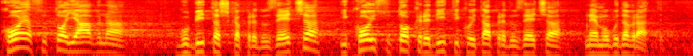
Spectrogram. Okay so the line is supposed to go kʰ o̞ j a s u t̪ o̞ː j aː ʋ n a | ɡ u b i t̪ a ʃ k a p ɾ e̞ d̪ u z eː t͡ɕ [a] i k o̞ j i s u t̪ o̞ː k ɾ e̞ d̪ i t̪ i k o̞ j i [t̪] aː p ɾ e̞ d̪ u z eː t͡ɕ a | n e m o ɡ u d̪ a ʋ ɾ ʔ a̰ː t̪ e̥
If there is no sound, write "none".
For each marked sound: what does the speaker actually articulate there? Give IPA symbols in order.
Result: a, t̪

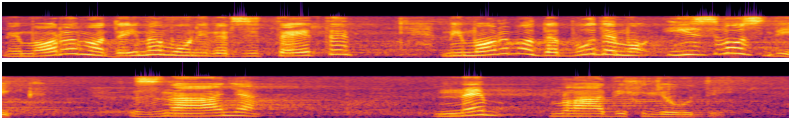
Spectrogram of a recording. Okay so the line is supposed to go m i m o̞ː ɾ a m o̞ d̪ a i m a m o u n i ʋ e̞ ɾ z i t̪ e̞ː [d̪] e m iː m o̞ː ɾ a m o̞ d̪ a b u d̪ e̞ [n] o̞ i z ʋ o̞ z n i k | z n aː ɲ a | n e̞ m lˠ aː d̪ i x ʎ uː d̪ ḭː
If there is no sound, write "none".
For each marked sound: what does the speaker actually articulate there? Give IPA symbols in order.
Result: t̪, m

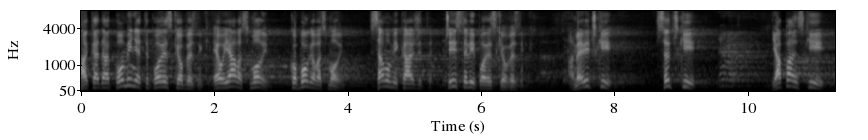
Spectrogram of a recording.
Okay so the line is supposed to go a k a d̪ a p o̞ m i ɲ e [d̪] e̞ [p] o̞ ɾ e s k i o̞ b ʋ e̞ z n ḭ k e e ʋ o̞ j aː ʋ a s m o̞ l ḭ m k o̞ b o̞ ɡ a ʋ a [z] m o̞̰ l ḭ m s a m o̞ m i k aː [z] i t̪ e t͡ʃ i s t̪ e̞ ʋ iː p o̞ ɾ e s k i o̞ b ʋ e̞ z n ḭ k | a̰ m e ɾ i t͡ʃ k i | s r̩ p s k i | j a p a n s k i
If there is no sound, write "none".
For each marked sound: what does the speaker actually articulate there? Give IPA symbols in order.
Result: t̪, p, s, ʒ

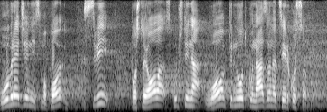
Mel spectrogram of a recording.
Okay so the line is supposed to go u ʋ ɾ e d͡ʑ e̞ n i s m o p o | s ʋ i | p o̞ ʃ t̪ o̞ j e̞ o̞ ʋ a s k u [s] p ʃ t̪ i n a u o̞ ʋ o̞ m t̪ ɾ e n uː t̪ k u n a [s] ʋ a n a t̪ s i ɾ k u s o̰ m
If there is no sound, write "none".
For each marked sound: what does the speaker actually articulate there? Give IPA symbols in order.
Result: none, z

